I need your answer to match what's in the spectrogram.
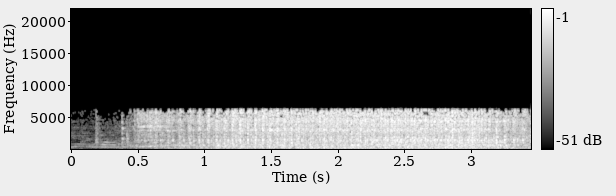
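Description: A sewing machine runs steadily, its rapid mechanical whir and clatter starting up quickly and holding an even, fairly loud rhythm throughout.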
